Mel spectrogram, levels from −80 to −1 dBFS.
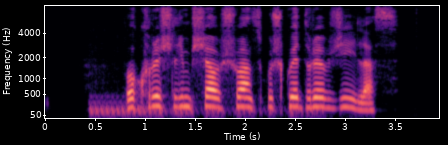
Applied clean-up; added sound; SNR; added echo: neural mask model RNNoise.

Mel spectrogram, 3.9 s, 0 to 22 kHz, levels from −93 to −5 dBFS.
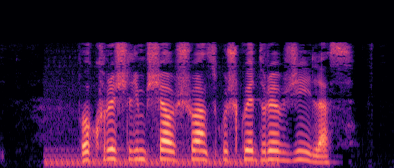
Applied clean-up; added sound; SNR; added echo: none; Engine / Truck / Car; 15 dB; none.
